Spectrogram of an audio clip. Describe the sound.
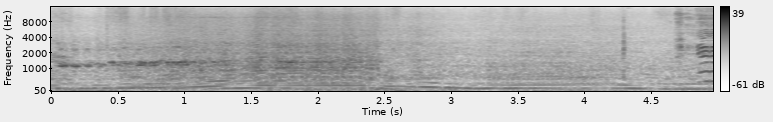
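A car in sport mode spins out into weeds with its tires skidding and squealing over a loud, sustained engine roar. The engine note dips partway through.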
